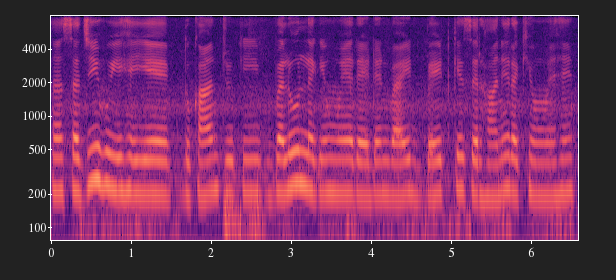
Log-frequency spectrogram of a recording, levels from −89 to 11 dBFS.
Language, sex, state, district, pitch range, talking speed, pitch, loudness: Hindi, female, Bihar, Gaya, 195-210 Hz, 180 wpm, 200 Hz, -21 LUFS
